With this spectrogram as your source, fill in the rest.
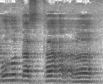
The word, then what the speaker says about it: भूतस्थः: मैंने चैंट किया भूतस्थः, भूतस्थः, क्योंकि पहले और तीसरे चरण की समाप्ति पे ओ का उच्चारण विसर्ग होता है। ये हम अपने पहले के वीडियोस में भी आपको बता चुके हैं, मगर इस श्लोक में आया तो फिर से आपको बताते हैं। यहाँ पे थो जो दिख रहा है अपनी किताबों में, उसका उच्चारण होगा विसर्ग।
